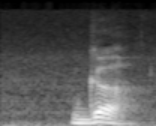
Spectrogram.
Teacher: is similar to the first consonant except that in this case the vocal chords are resonated and the sound comes from deeper in the vocal chamber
